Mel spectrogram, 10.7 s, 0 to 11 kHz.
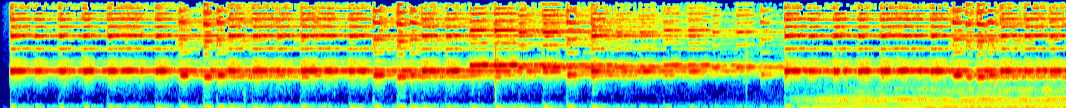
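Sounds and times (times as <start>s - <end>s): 
flute ringtone: 0.1s - 10.6s.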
